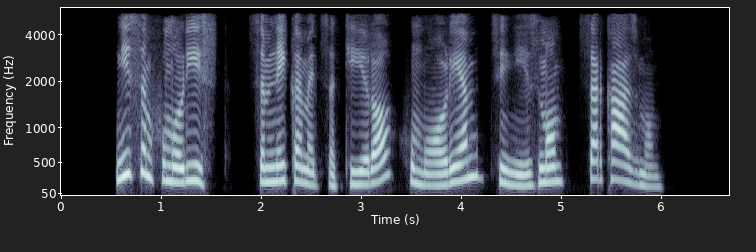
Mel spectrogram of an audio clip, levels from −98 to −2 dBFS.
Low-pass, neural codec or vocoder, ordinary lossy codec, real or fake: 5.4 kHz; codec, 16 kHz, 2 kbps, X-Codec, WavLM features, trained on Multilingual LibriSpeech; MP3, 48 kbps; fake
